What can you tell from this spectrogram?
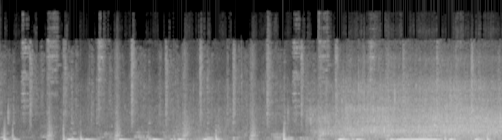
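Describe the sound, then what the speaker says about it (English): Dry white wine poured into a hot pan of mushroom risotto, with steady frying and sizzling, stirring scrapes and knocks, and a louder hiss as the liquid hits the pan, while a person talks over it. "Okay, I'm ready to put the wine in."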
